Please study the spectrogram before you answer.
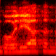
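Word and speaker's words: Goliath: സംഭവിച്ചത് അങ്ങനെയൊന്നുമല്ല ഈ ദാവീദും ഗോലിയാത്തും തമ്മിലായ ഗലായത്ത് എന്നാണ് ഇംഗ്ലീഷിൽ അതിന്റെ ഒരു ഉച്ചാരണം മലയാളത്തിൽ ഗോലിയാത്ത് എന്നാണ് നമ്മൾ പലപ്പോഴും പറയുന്നത് അപ്പോം ഈ സംഘർഷത്തിൽ ഗോലിയാത്തിനെ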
